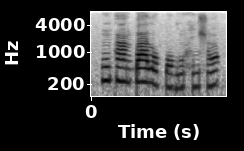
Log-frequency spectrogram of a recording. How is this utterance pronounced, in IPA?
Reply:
ũ˦ k ã˦ ɡ͡b a˧ l o˨ k͡p o˨ ɡ ũ˨ h i˨ ʃ ɔ̃˨˦

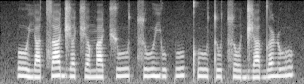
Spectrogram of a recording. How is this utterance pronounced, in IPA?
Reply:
o j a t͡s a d͡ʒ ɐ t͡ʃ ɐ m a t͡ʃ u t͡s u j u p u kʼ u t u t͡s o d͡ʒ a d̪ ɐ ɳ u

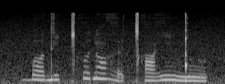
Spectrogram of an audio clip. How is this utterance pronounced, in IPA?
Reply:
ɓ ɔ˨ d i˨ ǀʰ u˦ ɗ ɔ̃˦ ɦ ə̰˨ ǀʰ ɑ˨ ɣ ĩ˦ ŋ͡ǃ ũ˨

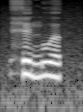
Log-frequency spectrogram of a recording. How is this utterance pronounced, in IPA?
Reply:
h e˨˩ ŋ u˨˩ ə̯

